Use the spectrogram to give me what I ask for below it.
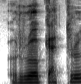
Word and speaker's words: Rokkatru: Rokkatru. You got to roll your Rs.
